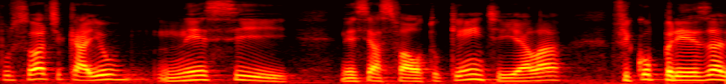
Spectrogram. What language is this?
Portuguese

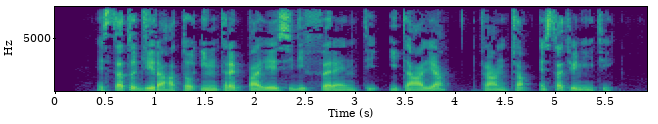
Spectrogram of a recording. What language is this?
Italian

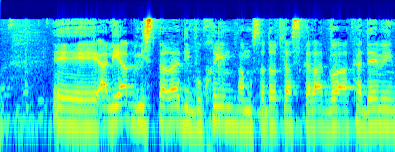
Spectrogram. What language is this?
Hebrew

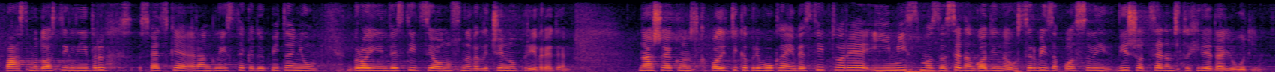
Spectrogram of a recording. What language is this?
Serbian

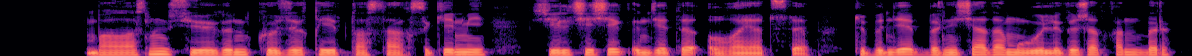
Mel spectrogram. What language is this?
Kazakh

